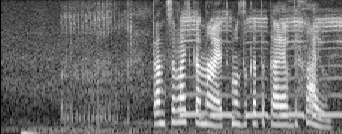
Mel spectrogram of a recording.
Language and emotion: Russian, positive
